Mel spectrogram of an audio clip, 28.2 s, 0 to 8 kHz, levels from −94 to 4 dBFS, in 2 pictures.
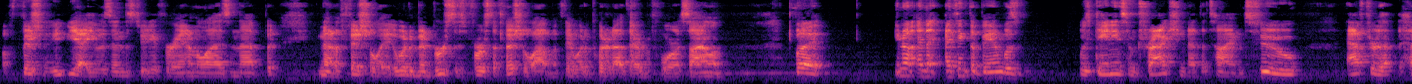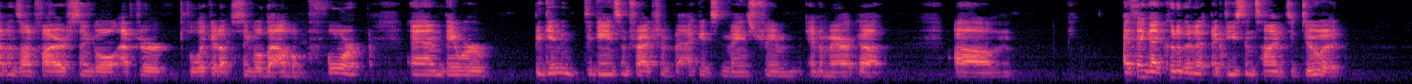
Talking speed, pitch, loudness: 195 wpm, 115 Hz, -26 LUFS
